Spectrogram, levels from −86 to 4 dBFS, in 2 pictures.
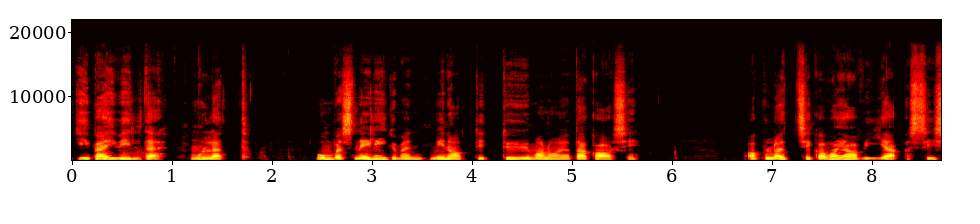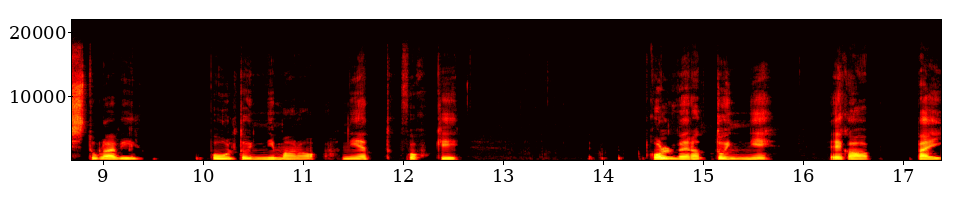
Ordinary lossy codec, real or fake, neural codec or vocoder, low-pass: none; real; none; 19.8 kHz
